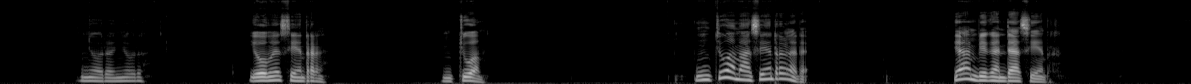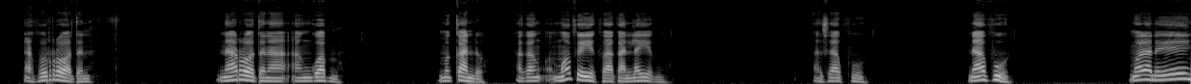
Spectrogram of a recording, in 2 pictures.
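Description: No technical faults are audible.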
